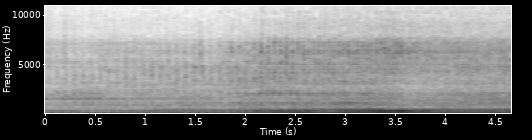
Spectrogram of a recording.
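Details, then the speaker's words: Kawasaki FR730V mower engine, newly rebuilt, lost power after getting wet; lumpy uneven thumping that won't rev past about 1,450 rpm at wide open instead of 3,600: engine will not rev. "She's supposed to rev up to 3600. I don't mow quite that much. I usually stop around 3,200. I can't get it to rev up."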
